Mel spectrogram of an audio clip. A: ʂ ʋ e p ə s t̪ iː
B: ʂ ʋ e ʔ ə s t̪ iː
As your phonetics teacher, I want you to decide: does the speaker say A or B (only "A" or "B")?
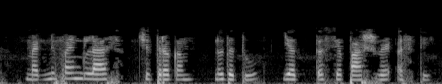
B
